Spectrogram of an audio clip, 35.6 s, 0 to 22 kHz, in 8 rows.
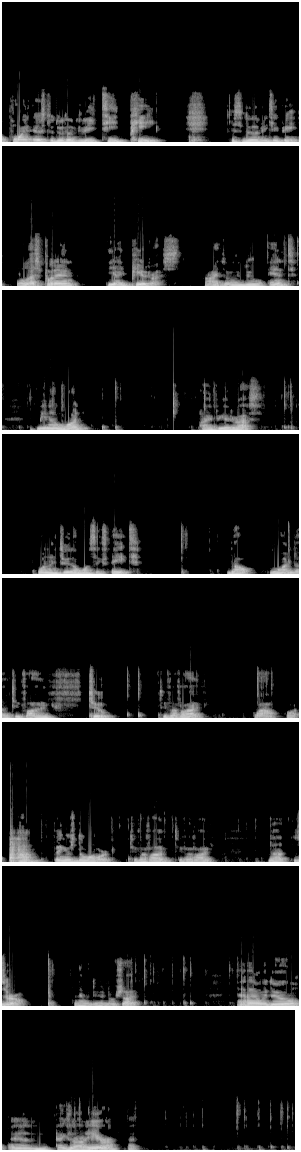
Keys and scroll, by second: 8.1-10.4 typing, 10.6 Return, 11.6-21.6 typing, 22.8-26.1 typing, 27.4 Return, 28.2-29.8 typing, 31.7-35.5 typing, 33.0 Return.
